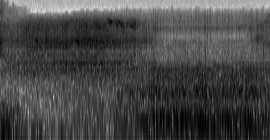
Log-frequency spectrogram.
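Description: Low rumbling road noise that builds from about a second in, with a steady low hum underneath in its second half.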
